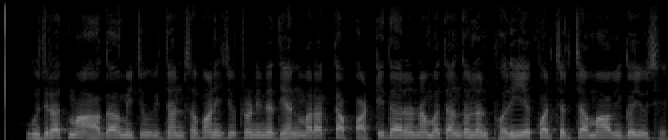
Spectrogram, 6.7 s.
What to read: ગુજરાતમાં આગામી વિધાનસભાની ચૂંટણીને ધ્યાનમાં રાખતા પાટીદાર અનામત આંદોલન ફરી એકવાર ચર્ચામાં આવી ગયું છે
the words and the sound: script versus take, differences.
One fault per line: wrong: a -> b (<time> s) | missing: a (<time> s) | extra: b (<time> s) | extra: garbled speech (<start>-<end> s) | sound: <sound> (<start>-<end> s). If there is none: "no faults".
no faults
